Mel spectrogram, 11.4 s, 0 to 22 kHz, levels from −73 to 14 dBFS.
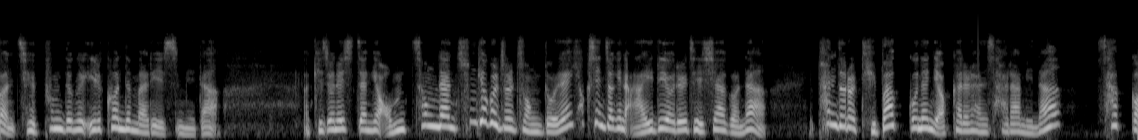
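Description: No technical faults can be heard anywhere in the speech. The top end stops at 8 kHz, which fits the normal bandwidth limit of an Opus call path running at a modest bitrate, with the usual coding texture of such a link.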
